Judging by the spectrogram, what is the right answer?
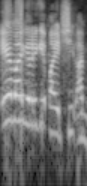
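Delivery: mock shrill, very high, fed-up, mad yelling. Speaker re-enacts himself yelling about his Xbox achievements, retelling his own yell. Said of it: "I'm yelling about my fucking deadliest catch achievements".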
